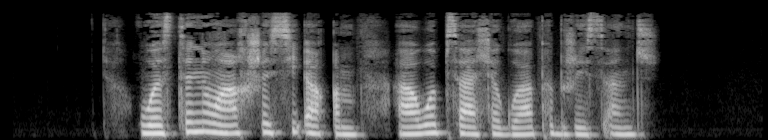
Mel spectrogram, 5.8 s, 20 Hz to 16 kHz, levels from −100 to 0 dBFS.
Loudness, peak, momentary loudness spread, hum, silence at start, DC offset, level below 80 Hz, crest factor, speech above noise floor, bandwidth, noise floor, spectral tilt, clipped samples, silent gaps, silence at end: -20 LUFS; -2 dBFS; 9 LU; none; 1.05 s; under 0.1%; -66 dBFS; 18 dB; 68 dB; 11.5 kHz; -87 dBFS; -4.5 dB/octave; under 0.1%; none; 0.85 s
